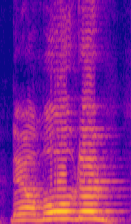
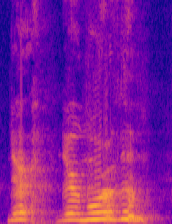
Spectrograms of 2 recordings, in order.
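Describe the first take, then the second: First: Loud, high Cockney British orc yell; Cockney orc shout. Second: Loud Cockney British orc yell; Cockney orc shout. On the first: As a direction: belt it out in full Cockney British. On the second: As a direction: bellow it in a Cockney British accent. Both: Acted. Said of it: "Cockney British accent".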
